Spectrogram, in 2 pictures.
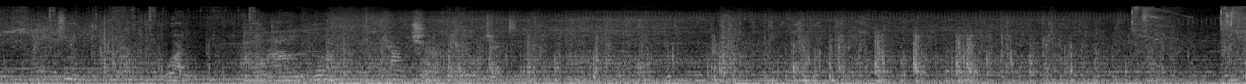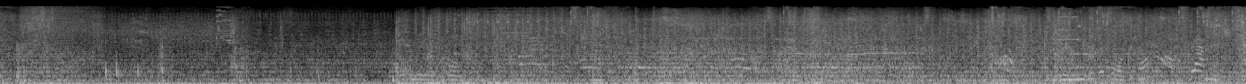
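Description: A healing beam hums steadily.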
